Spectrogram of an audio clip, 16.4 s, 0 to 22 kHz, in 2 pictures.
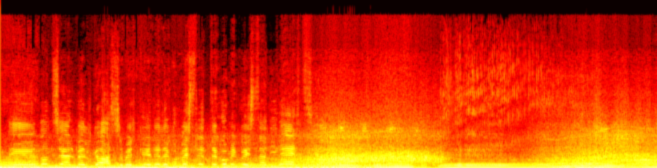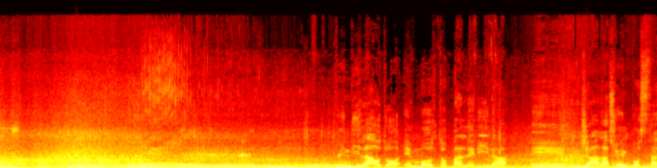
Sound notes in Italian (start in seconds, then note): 4.4 auto in sovrasterzo e ruote strillano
